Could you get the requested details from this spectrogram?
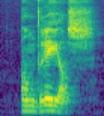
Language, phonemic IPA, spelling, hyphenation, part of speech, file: Dutch, /ˌɑnˈdreː.ɑs/, Andreas, An‧dre‧as, proper noun, Nl-Andreas.ogg
- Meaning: 1. Andrew (apostle, brother of the apostle Peter) 2. a male given name from Ancient Greek, equivalent to English Andrew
